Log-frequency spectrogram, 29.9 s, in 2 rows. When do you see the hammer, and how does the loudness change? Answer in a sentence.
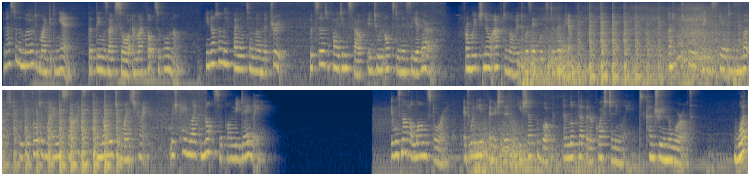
The hammer can be heard from 11.5 to 17.5 s, getting quieter then louder.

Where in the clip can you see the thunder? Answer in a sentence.
You can hear the thunder from 10.2 to 12.8 s and from 24.2 to 26.9 s.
